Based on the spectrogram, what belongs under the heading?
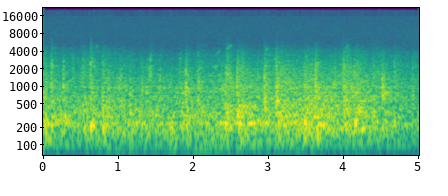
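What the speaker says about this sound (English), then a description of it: "Challenger charged up the last half mile to Sherman." The Challenger steam locomotive climbing to Sherman Hill, a steady heavy rumble with faint rhythmic chugging that holds constant and fairly loud, alone without talk.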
